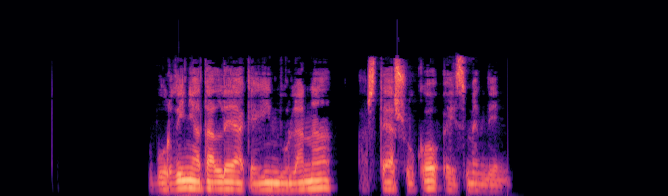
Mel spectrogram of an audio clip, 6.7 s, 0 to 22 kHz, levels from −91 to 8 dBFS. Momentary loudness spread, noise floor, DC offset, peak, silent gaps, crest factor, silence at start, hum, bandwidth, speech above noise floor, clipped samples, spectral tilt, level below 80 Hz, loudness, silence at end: 13 LU; under -90 dBFS; under 0.1%; 0 dBFS; 3.38-3.58 s; 18 dB; 1.55 s; none; 8 kHz; over 76 dB; under 0.1%; -4.5 dB/octave; -44 dBFS; -15 LUFS; 1.6 s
